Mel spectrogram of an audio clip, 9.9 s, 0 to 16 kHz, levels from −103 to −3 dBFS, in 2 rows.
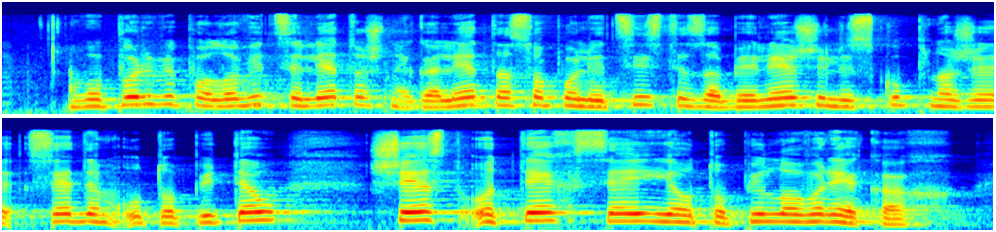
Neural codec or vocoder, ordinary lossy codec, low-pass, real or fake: none; none; 10.8 kHz; real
